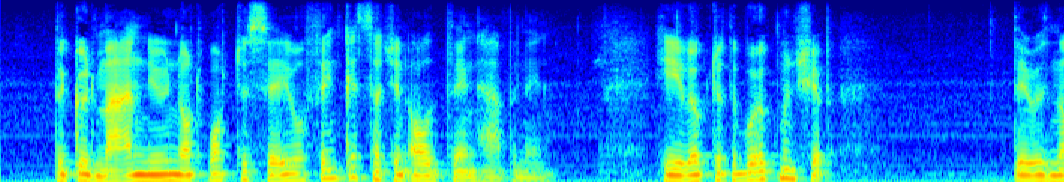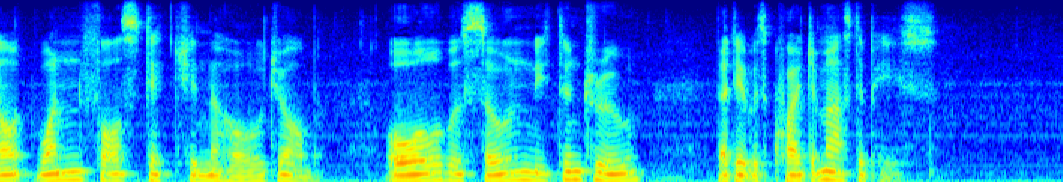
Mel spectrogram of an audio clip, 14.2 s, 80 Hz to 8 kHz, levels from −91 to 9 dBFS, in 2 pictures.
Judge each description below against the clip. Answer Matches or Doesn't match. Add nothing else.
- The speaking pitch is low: Matches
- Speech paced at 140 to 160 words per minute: Doesn't match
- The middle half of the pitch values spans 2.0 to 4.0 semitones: Matches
